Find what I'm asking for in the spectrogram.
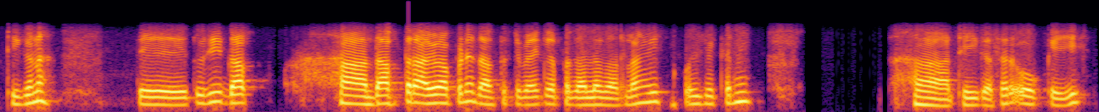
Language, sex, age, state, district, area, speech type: Punjabi, male, 30-45, Punjab, Bathinda, urban, conversation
